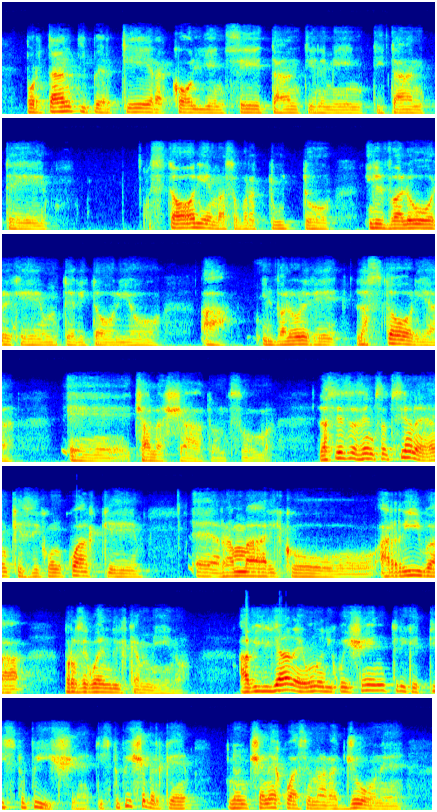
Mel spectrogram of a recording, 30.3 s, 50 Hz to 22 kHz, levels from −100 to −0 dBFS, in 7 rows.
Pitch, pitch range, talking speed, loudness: 120 Hz, 105-140 Hz, 115 wpm, -20 LUFS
